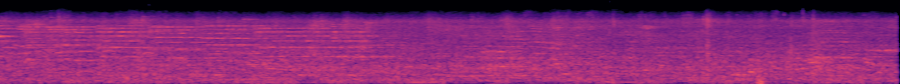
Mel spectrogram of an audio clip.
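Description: Many people talk in a low, steady murmur in a large echoing hall.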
